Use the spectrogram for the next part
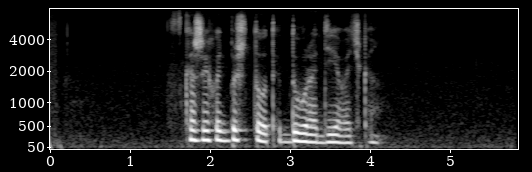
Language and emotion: Russian, angry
